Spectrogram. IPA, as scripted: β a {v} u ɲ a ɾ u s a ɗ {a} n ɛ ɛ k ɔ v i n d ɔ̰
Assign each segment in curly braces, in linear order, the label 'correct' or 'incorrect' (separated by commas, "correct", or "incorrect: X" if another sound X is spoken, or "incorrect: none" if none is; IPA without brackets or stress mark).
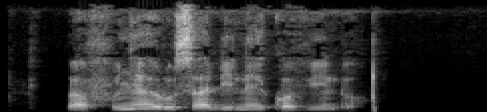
incorrect: f, incorrect: i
